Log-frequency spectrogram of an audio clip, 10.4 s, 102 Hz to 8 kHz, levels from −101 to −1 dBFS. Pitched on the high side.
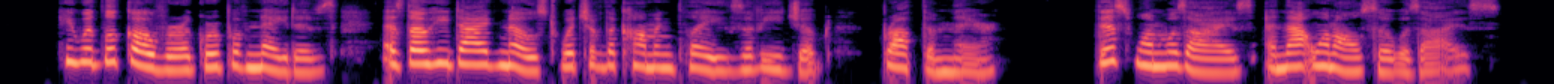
Yes: high, 245 Hz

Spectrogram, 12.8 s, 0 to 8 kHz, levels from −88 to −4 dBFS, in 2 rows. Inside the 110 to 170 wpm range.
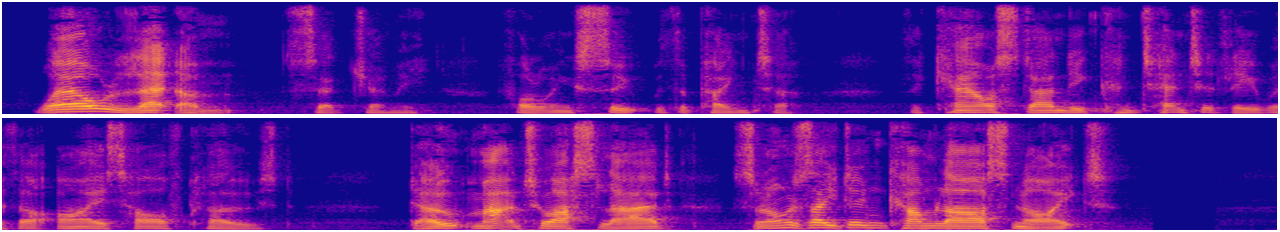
Yes: average, 150 wpm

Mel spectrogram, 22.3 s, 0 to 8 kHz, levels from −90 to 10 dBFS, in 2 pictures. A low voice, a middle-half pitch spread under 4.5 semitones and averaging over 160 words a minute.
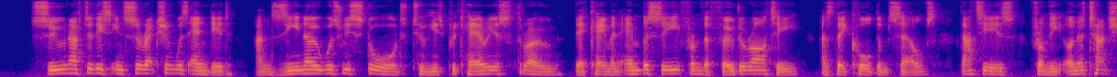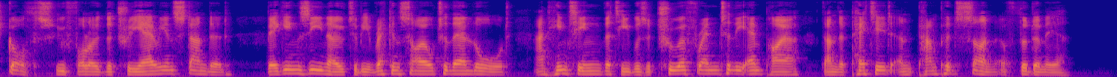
Yes: low, 125 Hz; average, 3.9 semitones; average, 170 wpm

